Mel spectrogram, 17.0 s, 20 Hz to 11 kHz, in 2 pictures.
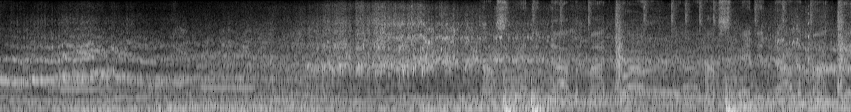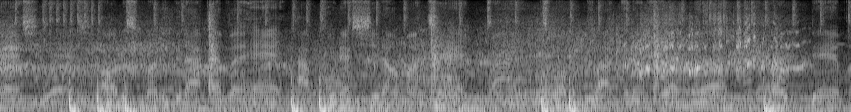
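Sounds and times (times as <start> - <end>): car tyres squealing: 0.0 - 17.0
music with drum beat: 5.0 - 7.6, 8.4 - 12.0, 13.7 - 15.2, 16.2 - 16.4.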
